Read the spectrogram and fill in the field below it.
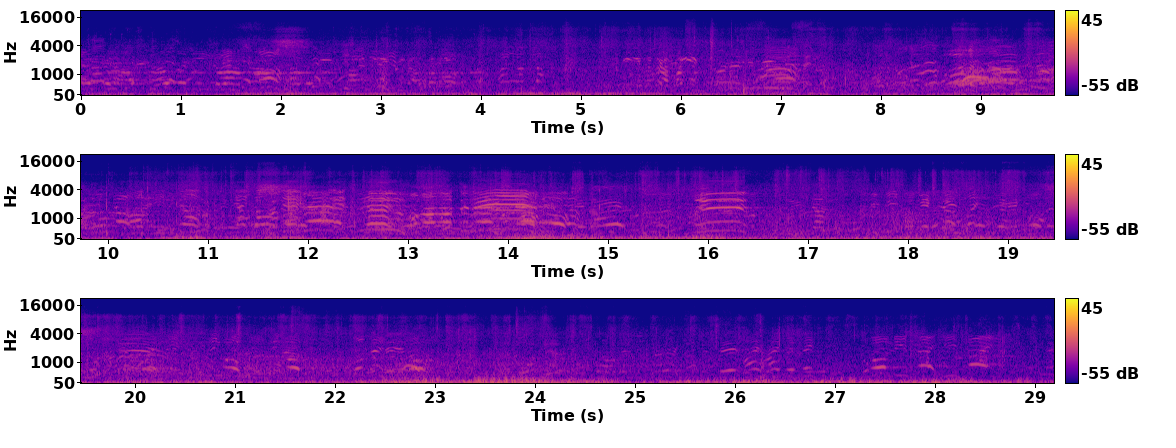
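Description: Football players shout to each other in the distance outdoors.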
